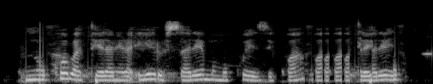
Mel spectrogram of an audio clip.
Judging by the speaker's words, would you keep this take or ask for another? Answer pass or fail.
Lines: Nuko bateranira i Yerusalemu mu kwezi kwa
fail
